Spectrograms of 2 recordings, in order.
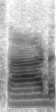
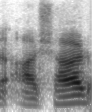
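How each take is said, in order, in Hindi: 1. मध्य व्यंजन एक सादा 's' ध्वनि है। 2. मध्य व्यंजन एक 'sh' ध्वनि है। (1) "कई लोग कहते हैं आषाढ़ साढ़ श का उच्चारण करते समय स आ जाता है" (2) "उसका इस तरह से उच्चारण करना चाहिए"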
